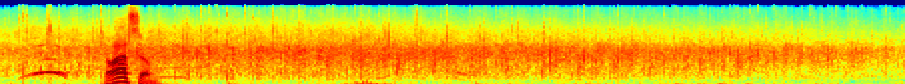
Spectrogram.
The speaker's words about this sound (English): Whew, that's like a whole bunch of people. It's pretty cool, eh? Yeah, you can clap.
